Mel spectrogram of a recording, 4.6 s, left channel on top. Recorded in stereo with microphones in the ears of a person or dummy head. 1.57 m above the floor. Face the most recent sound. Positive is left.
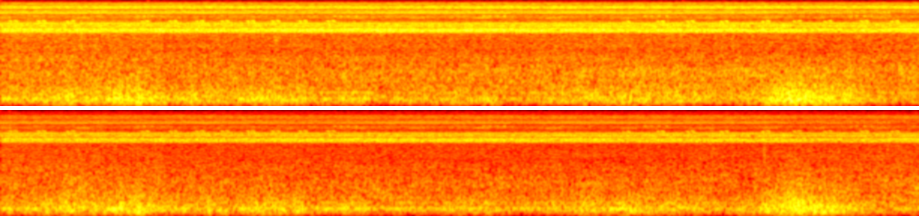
turn(degrees=40)  # may be behind; listen again after turning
